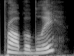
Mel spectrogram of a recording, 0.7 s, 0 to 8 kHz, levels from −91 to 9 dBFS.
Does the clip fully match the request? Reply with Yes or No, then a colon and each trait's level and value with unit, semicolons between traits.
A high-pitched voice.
Yes: high, 210 Hz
